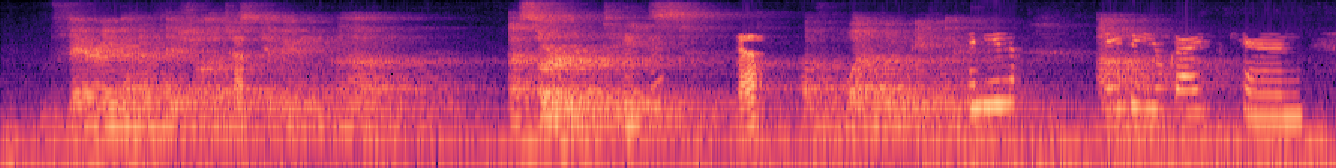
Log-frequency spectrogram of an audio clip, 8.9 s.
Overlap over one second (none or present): none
